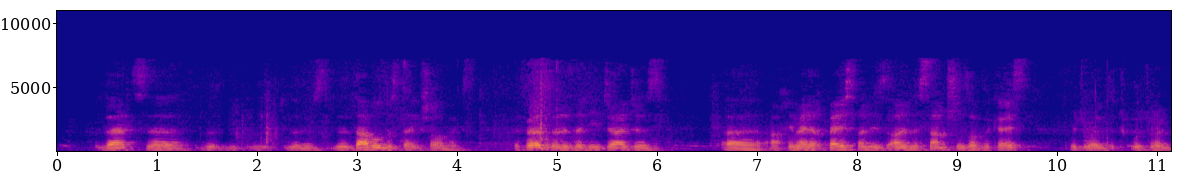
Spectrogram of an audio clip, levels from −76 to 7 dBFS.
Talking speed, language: 165 wpm, English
